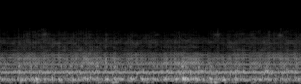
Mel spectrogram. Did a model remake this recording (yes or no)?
yes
